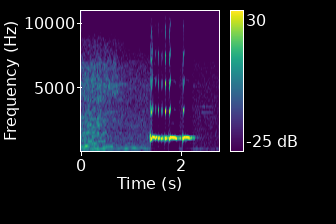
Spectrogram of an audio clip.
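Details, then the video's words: Local zebra dove (perkutut) singing: a burst of quick staccato coo notes running into a drawn-out, level purring trill, then a short final note, all after a stretch of low rumbling background noise. "Suara Perkutut Lokal Manggung"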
